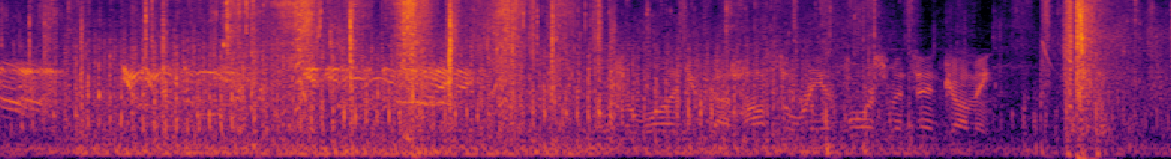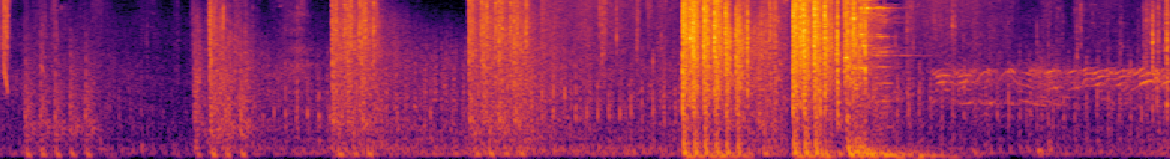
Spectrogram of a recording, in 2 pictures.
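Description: Gunfire from a weapon in Call of Duty DMZ, with sharp bursts scattered across a busy game soundscape and a loud cluster of shots near the end.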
